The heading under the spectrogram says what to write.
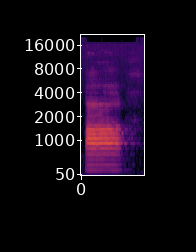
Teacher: Por ejemplo, la única vocal abierta en el español es la vocal A. Se llama abierta porque el ángulo de abertura de la boca está en su mayor ángulo. · Por eso es baja, porque la lengua está en su punto más bajo, y central, porque no se desplaza ni hacia adelante ni hacia atrás. Por eso es vocal baja central, la A.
